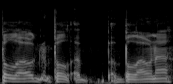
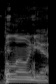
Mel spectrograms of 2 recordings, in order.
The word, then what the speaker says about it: Bologna: He was born in is it pronounced Bologna? I don't know how to pronounce. Yeah. Bologna. Okay. Yeah. Not Bologna.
